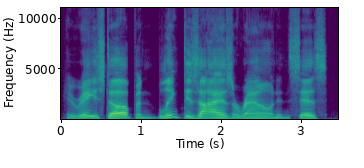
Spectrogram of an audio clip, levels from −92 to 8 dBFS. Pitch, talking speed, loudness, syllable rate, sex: 145 Hz, 175 wpm, -18 LUFS, 4.0 syllables/s, male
